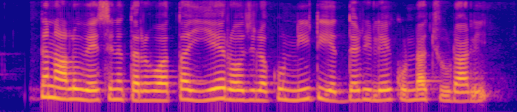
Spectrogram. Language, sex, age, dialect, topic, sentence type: Telugu, female, 18-24, Southern, agriculture, question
